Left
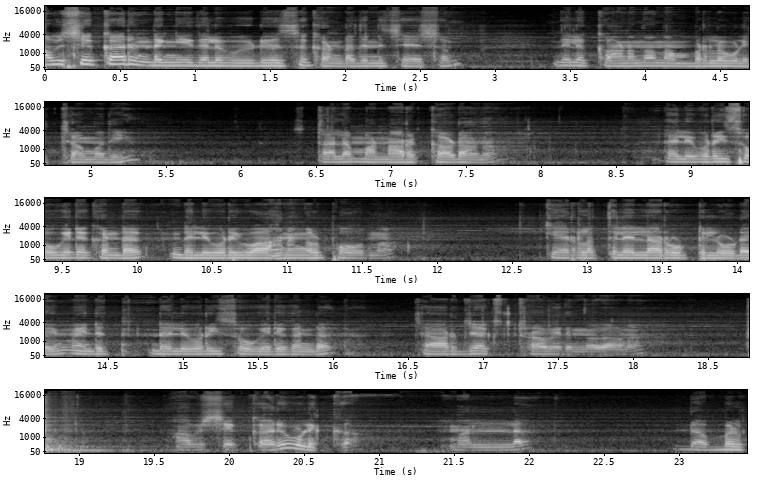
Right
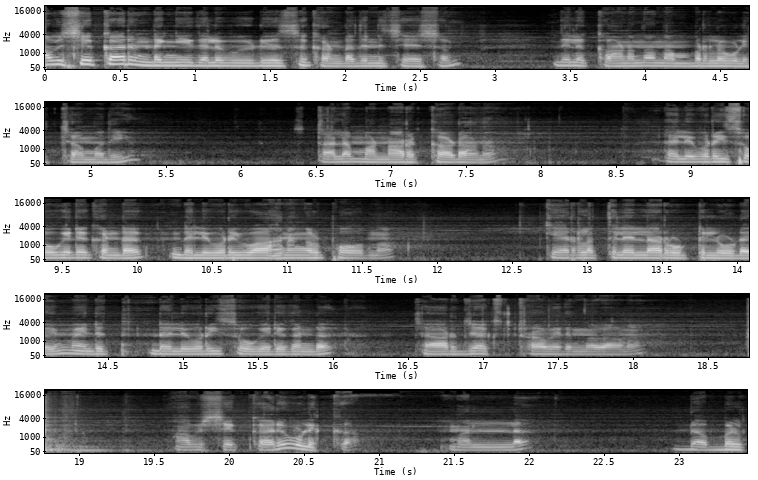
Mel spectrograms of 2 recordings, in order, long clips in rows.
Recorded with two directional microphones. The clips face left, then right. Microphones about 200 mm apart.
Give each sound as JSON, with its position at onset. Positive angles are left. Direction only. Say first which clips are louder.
{"t": 0.0, "sound": "speech", "louder": "right 4 dB", "side_deg": -45}
{"t": 6.5, "sound": "speech", "louder": "right 3 dB", "side_deg": -45}
{"t": 8.8, "sound": "speech", "louder": "right 4 dB", "side_deg": -40}
{"t": 12.7, "sound": "speech", "louder": "right 4 dB", "side_deg": -50}
{"t": 19.6, "sound": "speech", "louder": "right 2 dB", "side_deg": -20}
{"t": 23.0, "sound": "speech", "louder": "right 4 dB", "side_deg": -35}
